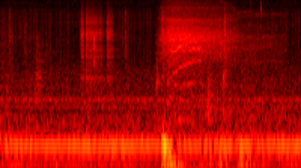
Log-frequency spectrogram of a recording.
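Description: Pause in a studio voice recording: quiet room tone with a steady low hum, and a short rustling noise about halfway through.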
